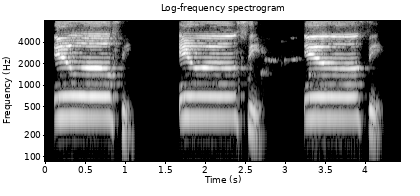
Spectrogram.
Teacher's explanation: Wal insi, nun sukun ketemu sin, itu ikhfa. Dibaca samar, nunnya hampir mau lompat ke sin, tapi ditahan 2-3 harokat.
